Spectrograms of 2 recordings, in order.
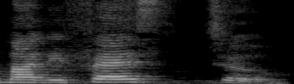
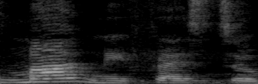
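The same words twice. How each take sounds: First: The stress is not on the first syllable. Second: The stress is on the first syllable. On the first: The speaker calls it wrong. "It is not manifesto" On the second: The speaker calls it right. "your stress is on ma"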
